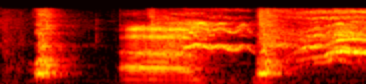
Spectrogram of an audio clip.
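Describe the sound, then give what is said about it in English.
A sharp dog bark, then a drawn-out whining howl and a second bark, all loud, with no talking over them, voicing the Countess, who has gone insane and now thinks she's a dog. “Countess has gone insane, and now thinks she's a dog.”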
